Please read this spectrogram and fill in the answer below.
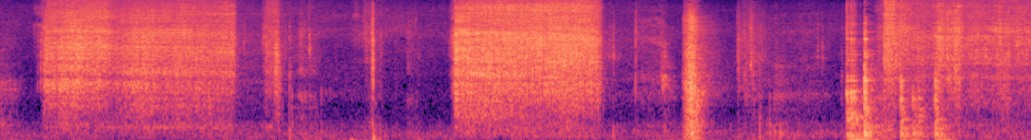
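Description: Aerosol can of Nu-Calgon Evap Foam coil cleaner spraying onto an ATV radiator in two hissing bursts of about a second and a half each, the second louder. Short clicks and knocks come between the bursts, and crackly handling noise follows near the end.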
